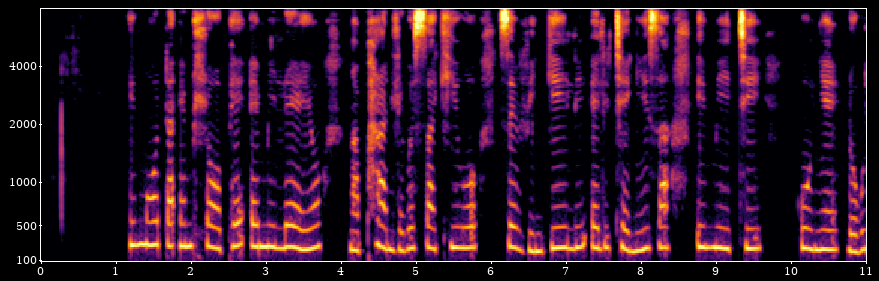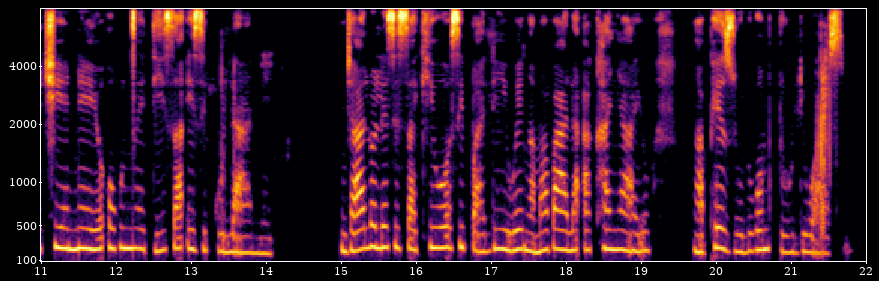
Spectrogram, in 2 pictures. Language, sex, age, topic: North Ndebele, male, 25-35, health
